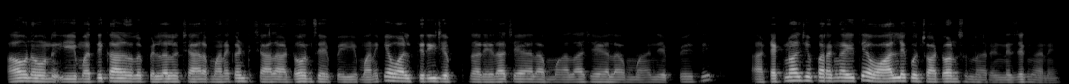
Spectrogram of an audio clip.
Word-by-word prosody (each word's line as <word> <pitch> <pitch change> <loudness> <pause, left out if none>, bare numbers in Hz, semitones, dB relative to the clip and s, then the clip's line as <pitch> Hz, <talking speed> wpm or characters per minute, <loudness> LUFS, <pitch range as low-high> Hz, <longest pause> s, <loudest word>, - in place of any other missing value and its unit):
అవునవును. 145 -3 +3
ఈ - - -2
మధ్య 130 +3 0
కాలంలో 140 -1 +4
పిల్లలు 130 +1 +1
చాలా 125 0 0
మనకంటే 145 +4 -3
చాలా 120 0 -1
అడ్వాన్స్ 130 +2 -2
అయిపోయి, 115 -1 -8
మనకే 130 +10 -2
వాళ్ళు 145 -2 +4
తిరిగి 145 +1 +3
చెప్తున్నారు. 130 -3 -5
ఇలా 125 +1 0
చేయాలమ్మా, 120 -2 -6
అలా 120 +1 -7
చేయాలమ్మా 115 -2 -9
అని 115 - -15
చెప్పేసి 120 - -14 0.5
ఆ - - -5
టెక్నాలజీ 180 +6 +3
పరంగా 160 0 +2
అయితే 155 +5 +1 0.2
వాళ్ళే 145 +3 +6
కొంచెం 145 -2 0
అడ్వాన్స్ 135 0 -1
ఉన్నారండి 110 -2 -15
నిజంగానే. 110 -3 -12
130 Hz, 165 wpm, -27 LUFS, 120-145 Hz, 0.5 s, వాళ్ళే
